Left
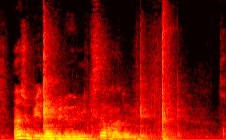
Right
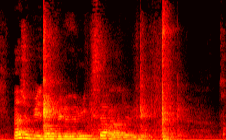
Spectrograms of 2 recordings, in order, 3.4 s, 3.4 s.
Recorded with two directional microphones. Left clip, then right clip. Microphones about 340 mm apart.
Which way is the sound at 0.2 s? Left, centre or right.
Centre.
